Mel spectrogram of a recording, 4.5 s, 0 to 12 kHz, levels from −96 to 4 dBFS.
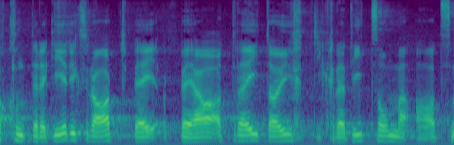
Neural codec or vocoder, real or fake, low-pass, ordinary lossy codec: none; real; none; none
